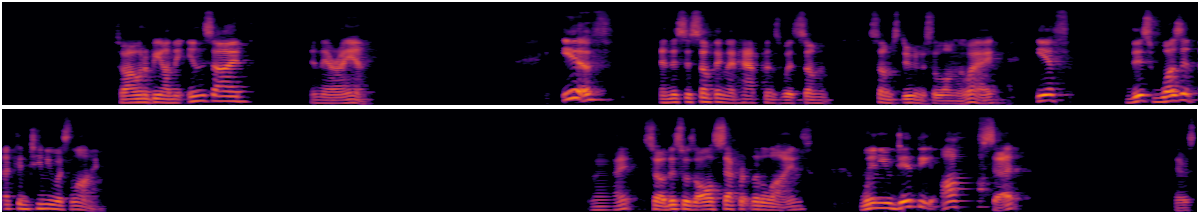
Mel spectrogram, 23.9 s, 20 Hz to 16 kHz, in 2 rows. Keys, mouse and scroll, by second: 2.6 click, 6.3 Return, 6.5-7.8 drag, 8.7 click, 9.5-11.4 typing, 12.7 click, 13.3-17.9 typing, 18.9 click, 19.5 click, 20.0 F15, 20.5 Escape, 23.6 click.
